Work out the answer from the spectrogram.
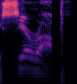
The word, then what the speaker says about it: syrup: syrup maple syrup serum it's syrup s-y-r-u-p sear up not an english teacher but i'm pretty sure that's how you say it's syrup the wonderful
